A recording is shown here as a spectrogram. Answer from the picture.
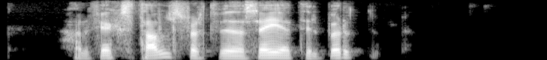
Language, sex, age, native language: Icelandic, male, 30-39, Icelandic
